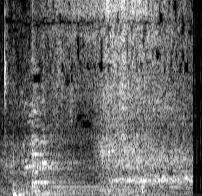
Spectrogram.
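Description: Horror film soundtrack: music under sound effects, with a heavy thump just after the start, ending in an abrupt cut just before the reactor speaks again.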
